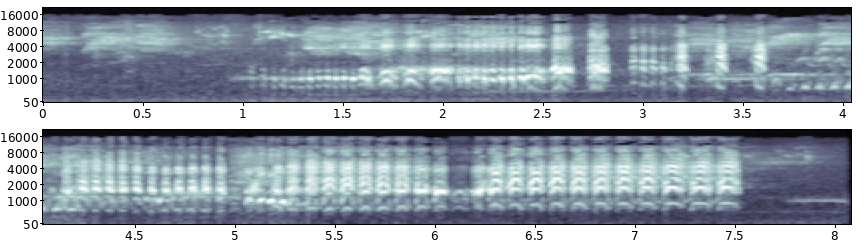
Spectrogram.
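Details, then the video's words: Lyrebird imitating construction noises: bursts of rapid, mechanical, rattling pulses like power tools, repeated several times a second in long runs with short pauses, over a quiet background. "Lyrebird making construction noises"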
